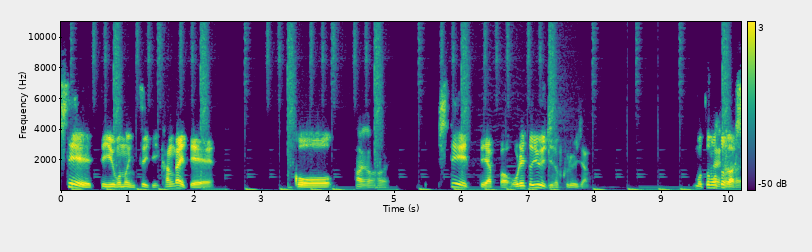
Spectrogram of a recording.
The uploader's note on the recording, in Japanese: リモート収録。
